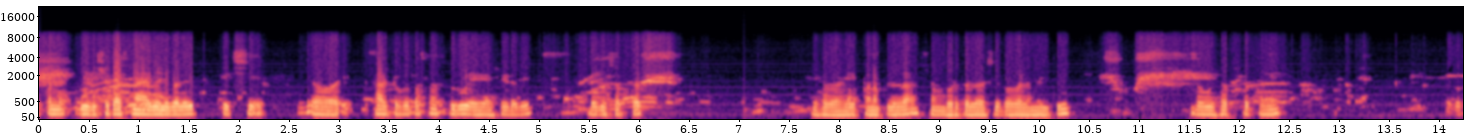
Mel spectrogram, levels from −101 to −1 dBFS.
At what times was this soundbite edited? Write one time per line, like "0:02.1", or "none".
none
